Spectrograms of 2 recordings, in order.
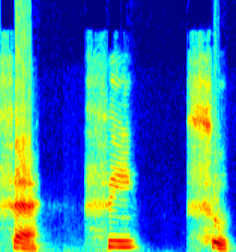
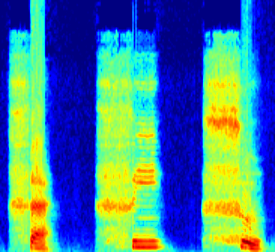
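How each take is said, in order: No difference in how they are said.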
